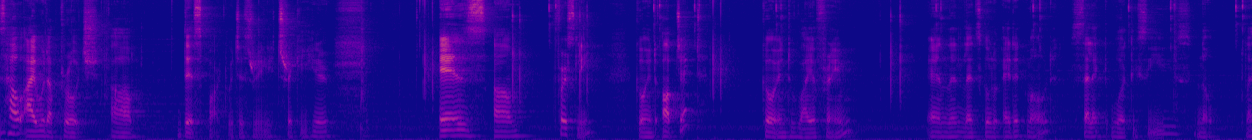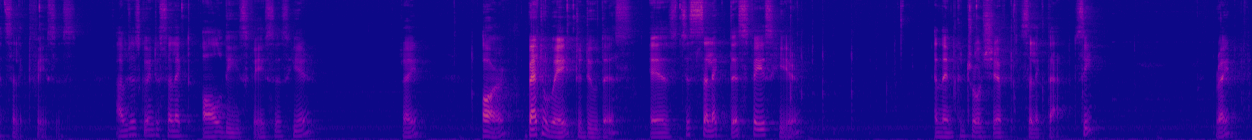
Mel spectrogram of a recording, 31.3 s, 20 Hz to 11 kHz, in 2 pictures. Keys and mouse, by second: 0.5 shift+middle click, 7.2 Tab, 8.9 z, 11.1 Tab, 14.1 click, 15.4 click, 16.1-18.0 drag, 21.5 middle click, 22.3 z, 26.2 alt+middle click, 27.7 ctrl+shift+click, 29.1-30.8 middle drag.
